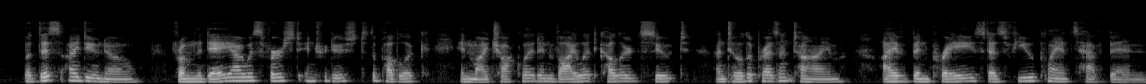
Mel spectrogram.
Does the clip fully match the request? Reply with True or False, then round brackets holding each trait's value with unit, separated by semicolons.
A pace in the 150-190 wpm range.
True (185 wpm)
